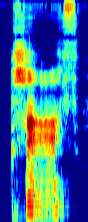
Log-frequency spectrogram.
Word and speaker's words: path: did now you'll notice I use the London pronunciation of the bird path to make it rhyme with the word apart as a Mancunian I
